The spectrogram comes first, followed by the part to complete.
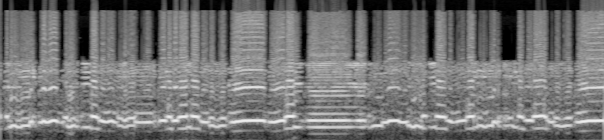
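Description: Traditional Ethiopian azmari music: a masinko, the one-string bowed fiddle, playing an ornamented melody full of quick slides and turns, with a couple of briefly held notes about halfway through.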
